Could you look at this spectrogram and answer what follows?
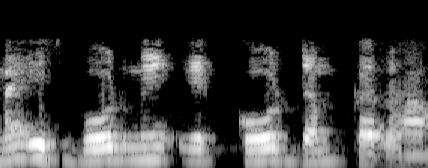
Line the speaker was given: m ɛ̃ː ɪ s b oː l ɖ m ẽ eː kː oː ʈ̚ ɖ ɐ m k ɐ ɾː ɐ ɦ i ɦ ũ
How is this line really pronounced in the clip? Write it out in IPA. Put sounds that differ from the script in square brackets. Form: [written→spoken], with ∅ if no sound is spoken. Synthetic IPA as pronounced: m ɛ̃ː ɪ s b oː [l→ɾ] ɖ m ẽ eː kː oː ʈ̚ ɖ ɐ m k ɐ ɾː ɐ ɦ [i→a] ɦ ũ

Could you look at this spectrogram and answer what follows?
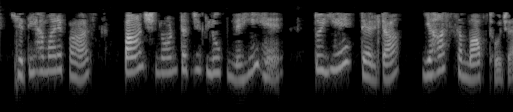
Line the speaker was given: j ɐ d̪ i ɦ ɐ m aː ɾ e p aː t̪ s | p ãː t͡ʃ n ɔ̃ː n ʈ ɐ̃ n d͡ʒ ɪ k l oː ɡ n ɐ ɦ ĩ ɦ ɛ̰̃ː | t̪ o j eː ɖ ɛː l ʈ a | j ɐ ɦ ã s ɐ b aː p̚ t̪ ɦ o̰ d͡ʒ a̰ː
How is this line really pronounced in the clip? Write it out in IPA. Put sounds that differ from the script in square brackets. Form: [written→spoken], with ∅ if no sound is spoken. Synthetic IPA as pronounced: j ɐ d̪ i ɦ ɐ m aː ɾ e p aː [t̪→∅] s | p ãː t͡ʃ n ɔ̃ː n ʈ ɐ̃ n d͡ʒ ɪ k l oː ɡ n ɐ ɦ ĩ ɦ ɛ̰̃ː | t̪ o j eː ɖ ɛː l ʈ a | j ɐ ɦ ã s ɐ [b→m] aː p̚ t̪ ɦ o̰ d͡ʒ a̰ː

